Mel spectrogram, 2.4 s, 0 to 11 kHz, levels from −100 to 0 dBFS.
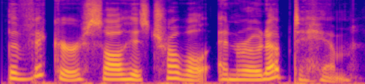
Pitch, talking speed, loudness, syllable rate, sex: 195 Hz, 245 wpm, -18 LUFS, 5.4 syllables/s, female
